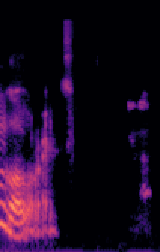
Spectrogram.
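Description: A woman speaks briefly through an online call.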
